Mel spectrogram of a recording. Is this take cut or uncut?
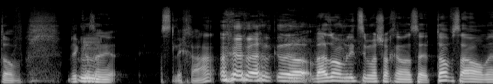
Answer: uncut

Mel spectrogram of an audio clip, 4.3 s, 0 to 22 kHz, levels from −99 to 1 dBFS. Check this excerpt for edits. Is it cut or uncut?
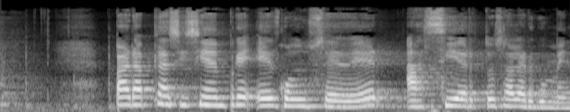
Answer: cut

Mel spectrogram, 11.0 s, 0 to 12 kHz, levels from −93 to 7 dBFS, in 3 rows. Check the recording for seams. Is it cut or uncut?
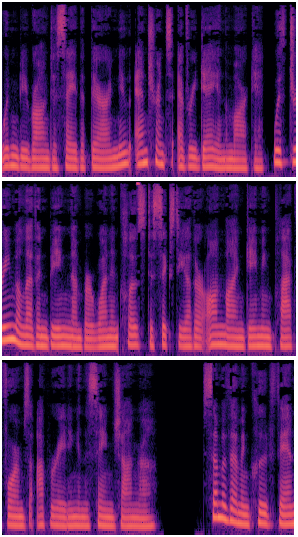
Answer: cut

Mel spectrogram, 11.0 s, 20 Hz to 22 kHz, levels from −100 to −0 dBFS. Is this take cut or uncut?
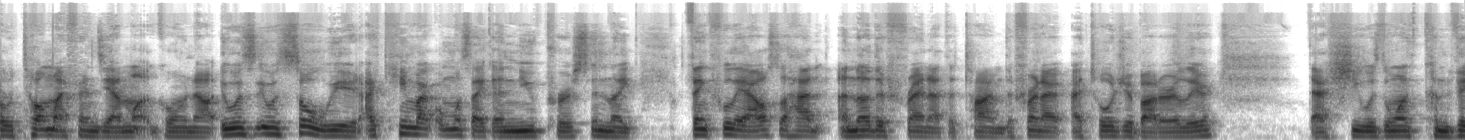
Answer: uncut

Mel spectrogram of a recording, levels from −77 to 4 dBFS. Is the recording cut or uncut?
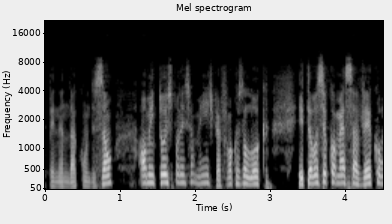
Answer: uncut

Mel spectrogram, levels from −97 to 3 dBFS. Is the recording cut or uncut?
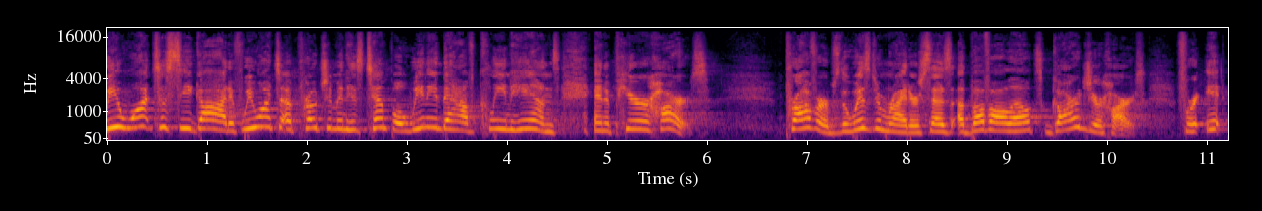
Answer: uncut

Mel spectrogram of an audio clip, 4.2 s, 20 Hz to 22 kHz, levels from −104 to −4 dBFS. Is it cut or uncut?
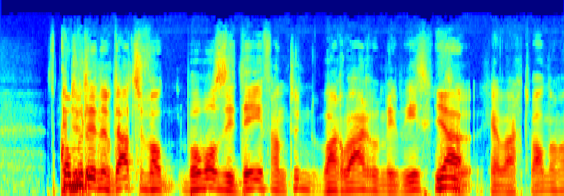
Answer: uncut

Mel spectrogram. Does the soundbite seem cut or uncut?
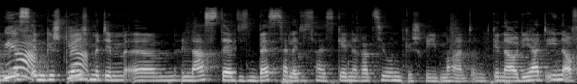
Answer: cut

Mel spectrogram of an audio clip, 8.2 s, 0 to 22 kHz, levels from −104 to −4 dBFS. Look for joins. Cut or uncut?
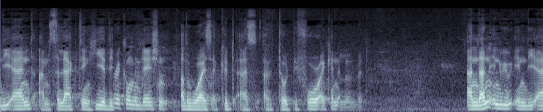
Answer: cut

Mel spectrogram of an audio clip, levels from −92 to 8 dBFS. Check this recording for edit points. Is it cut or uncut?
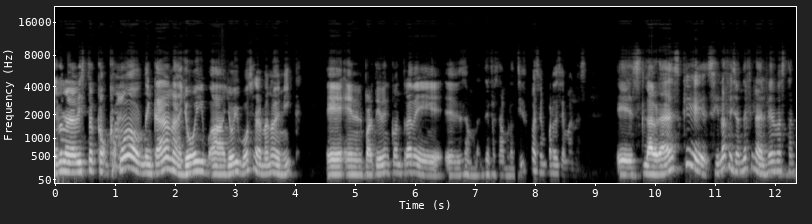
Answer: uncut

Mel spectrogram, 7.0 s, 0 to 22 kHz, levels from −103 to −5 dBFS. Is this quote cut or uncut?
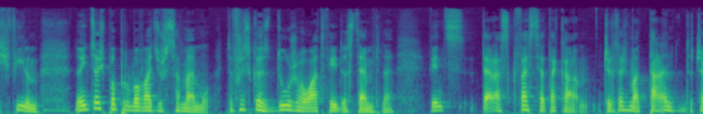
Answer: cut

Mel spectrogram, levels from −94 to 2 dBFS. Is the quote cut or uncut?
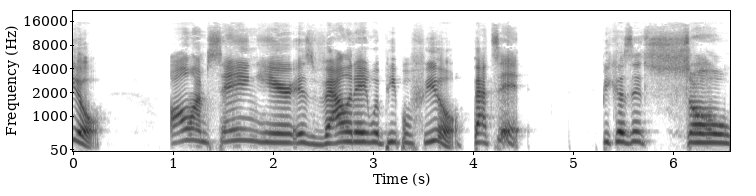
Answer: cut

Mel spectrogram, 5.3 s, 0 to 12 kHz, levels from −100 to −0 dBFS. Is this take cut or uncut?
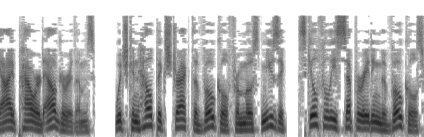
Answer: cut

